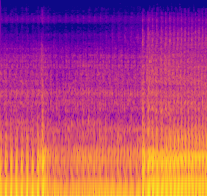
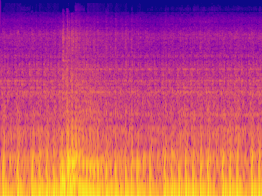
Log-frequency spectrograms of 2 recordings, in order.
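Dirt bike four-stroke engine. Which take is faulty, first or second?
first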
